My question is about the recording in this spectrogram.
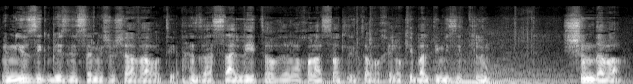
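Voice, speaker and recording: Man, live-stream host, very deep voice, gravelly, brash and boastful, casual chat. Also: faint music behind.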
